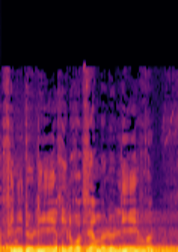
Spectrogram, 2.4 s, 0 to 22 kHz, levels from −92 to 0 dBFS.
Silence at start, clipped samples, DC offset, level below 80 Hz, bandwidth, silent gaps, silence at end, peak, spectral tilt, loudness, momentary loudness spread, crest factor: 0 s; under 0.1%; under 0.1%; -58 dBFS; 15.5 kHz; none; 0 s; -2 dBFS; -7 dB/octave; -15 LUFS; 3 LU; 12 dB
